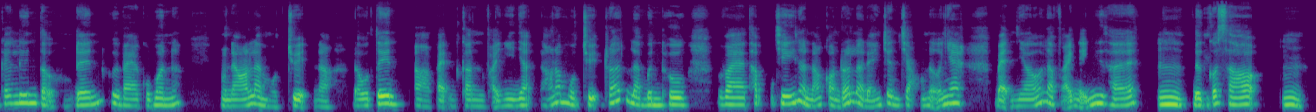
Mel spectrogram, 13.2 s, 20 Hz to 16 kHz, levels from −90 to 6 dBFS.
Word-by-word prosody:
cái 215 - -2
liên 235 +1 +3
tưởng 185 - -2 0.2
đến 190 +5 +2
người 225 - +2
bà 175 -2 -2
của 170 0 -7
mình 185 0 +1
á, 200 - -1 0.4
mà 165 - -3
đó 165 +1 0
là 215 -1 +1
một 155 -5 -6
chuyện 160 - +2
à, 145 -2 -8 0.2
đầu 170 +1 -1
tiên, 215 +2 +6
ờ, 160 -4 -7
bạn - - -5
cần 160 -1 -6
phải - - -6
nhìn 170 +1 -2
nhận 180 0 0
đó 180 +2 -9
là 255 - 0
một 220 -7 +1
chuyện 370 0 +1
rất 295 +6 0
là 220 -8 +1
bình 185 0 +1
thường, 190 -1 +5 0.3
và 195 -1 +2
thậm - - -4
chí 220 +1 +4
là 285 -1 +2
nó 175 +1 -1
còn 180 -4 -2
rất 205 - +2
là 250 -3 0
đáng 155 +3 -4
trân 200 -2 -2
trọng 170 0 -7
nữa 195 - -3
nha. 235 +2 +4 0.3
Bạn 150 - -1
nhớ 165 +7 -1
là 235 - +1
phải - - -3
nghĩ 165 - -2
như 230 +3 +5
thế, 180 +5 0 0.2
ừm, 200 -1 +7
đừng 180 -2 +3
có 205 - +4
sợ, 205 -2 +2 0.2
ừm. 190 -2 +2
190 Hz, 255 wpm, -20 LUFS, 170-215 Hz, 0.4 s, ừm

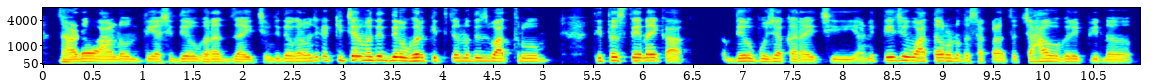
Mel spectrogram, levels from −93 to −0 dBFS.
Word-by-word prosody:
झाडं 140 +2 +2
आणून 135 +1 -2
ती 145 - -2
अशी 135 +1 -3
देवघरात 135 -1 -1
जायची, 130 -1 -2
म्हणजे 140 +2 -7
देवघर 150 -1 -1
म्हणजे 165 +5 -2
काय, 215 0 -3
किचनमध्येच 210 0 +3
देवघर 180 -2 +7
की - - +1
किचनमध्येच 170 0 -1
बाथरूम, 155 0 -1 0.5
तिथंच 185 +3 +2
ते 180 - +5
नाही 175 0 +4
का 155 - -2 0.6
देवपूजा 155 -1 0
करायची 125 -2 -4
आणि 135 +6 -7
ते 190 0 +6
जे 205 +2 +3
वातावरण 170 -1 +2
होतं 155 -1 -4
सकाळचं, 145 -1 -6
चहा 150 0 0
वगैरे 145 -2 -1
पिणं, 135 -2 -5
150 Hz, 165 wpm, -22 LUFS, 135-170 Hz, 0.6 s, देवघर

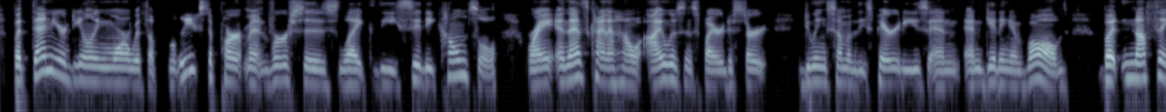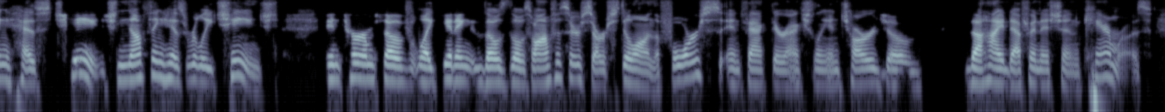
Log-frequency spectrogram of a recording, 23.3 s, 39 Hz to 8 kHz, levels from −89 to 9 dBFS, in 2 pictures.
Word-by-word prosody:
but 175 - +5
then 270 +5 +6
you're 220 -5 -1
dealing 170 -2 -2
more 160 -1 +1
with 150 0 -6
a - - -4
police 215 - +1
department 170 -6 +1
versus, 160 -6 -2
like, 150 -1 0
the 300 -1 -8
city 345 -6 -3
council, 220 - -2 0.3
right? 155 +2 +5
And 170 +1 +1
that's 205 +2 +7
kinda 160 -1 +3
how 150 -3 -3
I 155 +3 +6
was 185 -3 -3
inspired 140 -1 -2
to 150 - -10
start 150 -1 -3 0.3
doing 165 0 -6
some 165 +1 -3
of 150 -2 -8
these 140 -2 -10
parodies 290 - -1
and 140 0 -4
and 145 0 -3
getting 155 -3 -4
involved, 140 -1 +1 0.4
but 185 0 +7
nothing 195 0 +3
has 150 -1 -2 0.2
changed, 185 - +1
nothing 200 +4 +1
has 185 -4 -2
really 175 -4 -3
changed 225 +1 -2 0.5
in 185 0 +1
terms 190 -3 +2
of, 170 -3 +5
like, 165 -3 +2
getting 180 -2 +6 0.2
those 160 -3 +2
those 160 -2 -1
officers 185 +4 +2
are 140 0 -1
still 165 -3 -1
on 135 -3 0
the - - -10
force, 200 +6 -1
in 155 -2 -5
fact, 145 -2 -1
they're 140 -2 -2
actually 150 -2 -6
in 145 - -8
charge 150 +1 -2
of 145 -3 -5 0.5
the 155 -3 +6
high 160 -1 +5
definition 145 - -2
cameras, - - -5
165 Hz, 165 wpm, -24 LUFS, 150-190 Hz, 0.5 s, that's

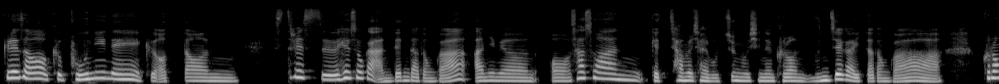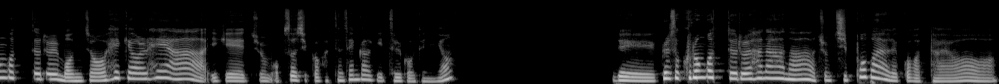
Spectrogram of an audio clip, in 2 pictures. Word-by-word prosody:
그래서 290 -4 +4
그 225 - -1
본인의 235 -1 +2
그 165 - -4
어떤 160 +1 -3 0.4
스트레스 315 -10 0
해소가 290 -1 +1
안 140 +3 -4
된다든가 170 +4 -2
아니면 165 -2 -2
어 160 0 -3
사소한 250 - +1
그렇게 170 - -1
잠을 180 -1 0
잘 170 -2 -1
못 150 0 -6
주무시는 165 -2 -1
그런 165 -3 -2
문제가 190 +5 +4
있다든가 145 0 -2 0.4
그런 305 +1 +4
것들을 255 -5 0
먼저 170 0 +1
해결해야 255 - +1
이게 160 0 -2
좀 155 -1 -7
없어질 190 +7 -3
것 165 - -5
같은 170 +2 -6
생각이 220 -3 -2
들거든요. 150 - -4 1.6
네. 170 -4 +3
그래서 275 +1 +4
그런 315 +3 +5
것들을 275 -6 +3
하나하나 260 -6 +3
좀 190 0 -5
짚어 195 - 0
봐야 295 -8 +3
될 175 -3 0
것 155 - -5
같아요. 150 +2 -3
185 Hz, 295 characters per minute, -23 LUFS, 160-255 Hz, 1.6 s, 그런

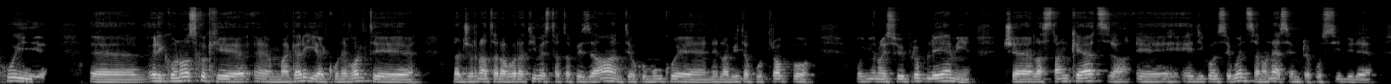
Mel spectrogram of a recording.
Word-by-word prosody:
cui, 135 -8 0 0.4
ehm, 115 -1 +1
riconosco 155 +5 +3
che, 130 -7 +3
ehm, 125 -1 -3
magari 145 +5 +1
alcune 125 +1 +1
volte 125 -7 +2 0.3
la 125 - +2
giornata 125 +1 0
lavorativa 125 +2 +1
è - - -2
stata 125 -1 -4
pesante 125 +1 +1
o 120 - -1
comunque 125 -2 -1
nella 115 +1 -3
vita 125 +1 -3
purtroppo 125 -2 -2 0.4
ognuno 130 +1 -4
ha - - +1
i - - 0
suoi 130 +1 0
problemi, 145 -3 +2 0.3
c'è 125 -1 +3
la 125 0 +2
stanchezza 140 -1 +1
e 125 -1 -4
e 130 - -5
di 130 0 -6
conseguenza 135 +3 -1
non 120 +4 -1
è - - +3
sempre 120 -1 -5
possibile, 115 0 -5
125 Hz, 150 wpm, -25 LUFS, 120-135 Hz, 0.4 s, riconosco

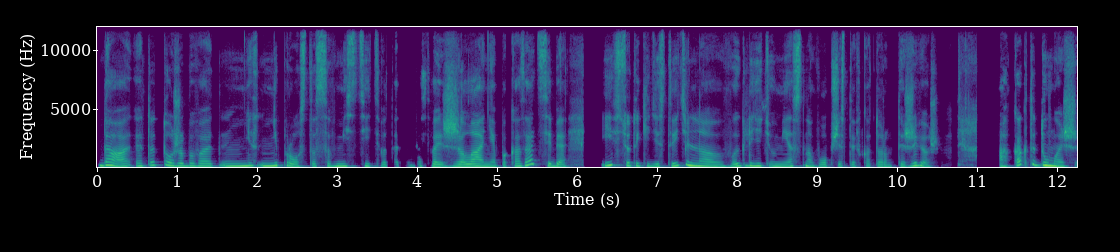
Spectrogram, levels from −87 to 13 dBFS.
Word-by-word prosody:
Да, 235 -6 +3
это 215 +5 -3
тоже 250 -6 0
бывает, 205 -1 -3
нес 210 +1 +2
непросто 210 -5 +1
совместить 195 0 -3
вот 170 - -9
это, 175 - -16
да, 180 - -15
свои 180 -5 -1
желания 180 +1 +2
показать 200 - -2
себя 180 -4 -1 0.4
и 265 +1 +4
всё-таки 235 -7 -3
действительно 195 - +2
выглядеть 205 +4 -1
уместно 180 +4 -2
в 170 - -13
обществе, 170 +1 -4
в - - -17
котором 175 -1 -8
ты 180 - -8
живешь. 235 +7 -1 0.7
А - - -2
как - - -1
ты 330 - -1
думаешь, 220 -9 +6
200 Hz, 140 wpm, -22 LUFS, 180-225 Hz, 0.7 s, думаешь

